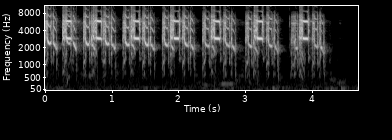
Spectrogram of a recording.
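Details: Grey francolin (desi teetar) calling in Sindh, a sound used to lure birds for hunting: loud, harsh, high squawking phrases, each a quick run of two or three ringing notes, repeated about every half second without pause.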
